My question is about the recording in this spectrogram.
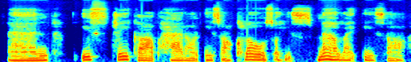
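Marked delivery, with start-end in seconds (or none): none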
